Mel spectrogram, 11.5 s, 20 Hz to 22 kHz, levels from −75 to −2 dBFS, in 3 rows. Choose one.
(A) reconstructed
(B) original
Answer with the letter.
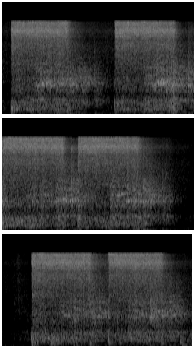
B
